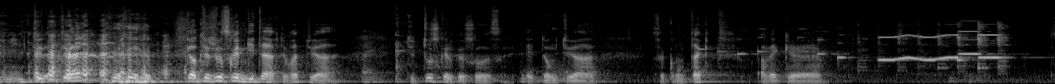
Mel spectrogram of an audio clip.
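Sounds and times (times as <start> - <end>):
speech: 0.0 - 8.4
laughter: 0.1 - 2.2
telephone ringtone playing a short bright electronic melody: 7.0 - 10.5.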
